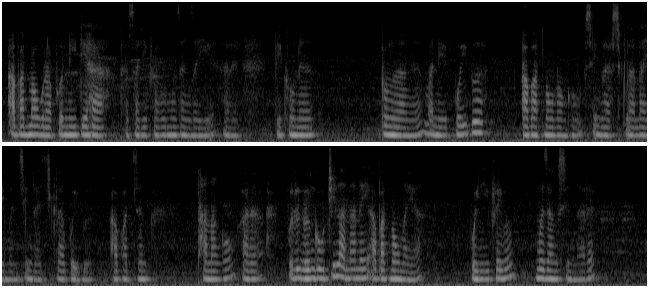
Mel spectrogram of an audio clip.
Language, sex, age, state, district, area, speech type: Bodo, female, 30-45, Assam, Chirang, rural, spontaneous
